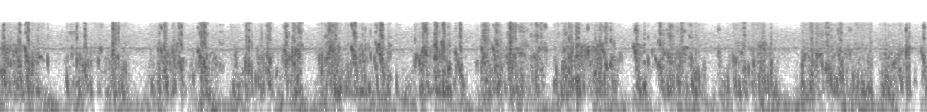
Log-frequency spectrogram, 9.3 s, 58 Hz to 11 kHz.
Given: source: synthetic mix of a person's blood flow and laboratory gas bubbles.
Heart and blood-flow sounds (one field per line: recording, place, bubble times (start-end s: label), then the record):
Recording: Doppler ultrasound of blood flow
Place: precordium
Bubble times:
0.00-0.52 s: bubbles
0.64-1.35 s: bubbles
1.48-2.25 s: bubbles
2.29-2.76 s: bubbles
2.79-3.05 s: bubbles
3.15-4.02 s: bubbles
4.12-4.68 s: bubbles
4.75-5.49 s: bubbles
5.52-6.24 s: bubbles
6.31-7.08 s: bubbles
7.17-7.22 s: bubbles
7.25-7.80 s: bubbles
7.99-9.28 s: bubbles
From the record:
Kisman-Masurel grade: 444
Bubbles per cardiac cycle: continuous sound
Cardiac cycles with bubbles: 100%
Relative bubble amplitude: maximal (0.775 to 0.999)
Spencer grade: 4 (maximum detectable bubble signal sounding continuously throughout systole and diastole of every cardiac period, and overriding the amplitude of the normal cardiac signals)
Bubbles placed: anywhere in the cardiac cycle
